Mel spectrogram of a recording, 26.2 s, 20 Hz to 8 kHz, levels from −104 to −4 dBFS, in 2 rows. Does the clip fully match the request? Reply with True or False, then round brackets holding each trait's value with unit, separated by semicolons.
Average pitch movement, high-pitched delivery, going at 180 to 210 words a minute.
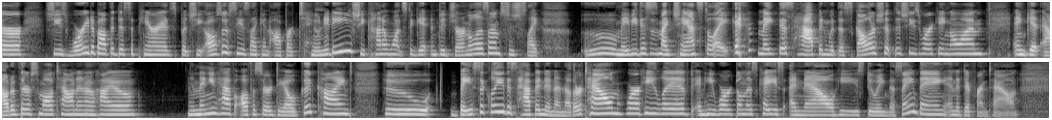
True (3.1 semitones; 235 Hz; 190 wpm)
